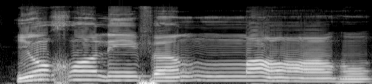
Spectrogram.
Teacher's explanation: তার পূর্বে যেহেতু জবর রয়েছে এই জন্য আল্লাহ শব্দের লাম খরা জবর লা, এটা পুর হবে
